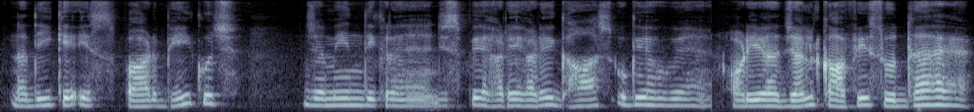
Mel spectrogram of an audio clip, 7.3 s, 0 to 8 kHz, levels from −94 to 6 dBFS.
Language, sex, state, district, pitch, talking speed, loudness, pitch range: Hindi, male, Uttar Pradesh, Varanasi, 180 Hz, 190 wpm, -20 LUFS, 165-190 Hz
